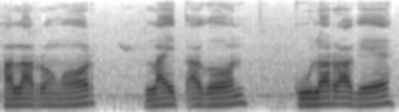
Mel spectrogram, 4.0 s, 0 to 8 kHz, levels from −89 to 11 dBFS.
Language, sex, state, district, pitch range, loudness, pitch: Chakma, male, Tripura, Unakoti, 125-140 Hz, -16 LUFS, 130 Hz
